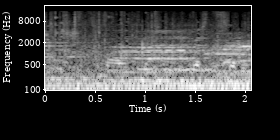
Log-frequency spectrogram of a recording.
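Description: A group of walking people singing a hymn together, the men's voices low with long held notes, over the shuffle of footsteps on pavement.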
